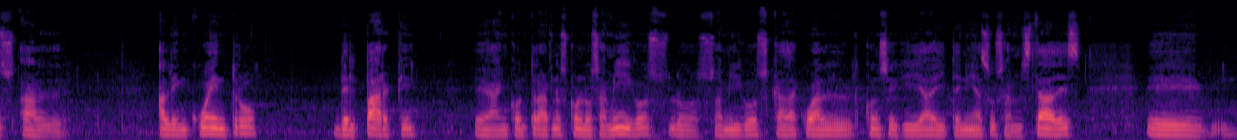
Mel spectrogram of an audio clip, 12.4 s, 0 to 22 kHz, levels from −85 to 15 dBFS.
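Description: No technical faults are audible.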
